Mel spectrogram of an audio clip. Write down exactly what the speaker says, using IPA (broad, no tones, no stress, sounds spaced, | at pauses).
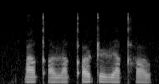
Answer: k͡p a qʼ a ɭ a qʼ u ʈ ɯ ɭ ɛ qʰ o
